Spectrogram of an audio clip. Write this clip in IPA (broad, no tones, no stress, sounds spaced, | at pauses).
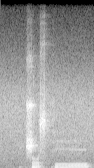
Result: ʈ͡ʂ ɔ s k ɪː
